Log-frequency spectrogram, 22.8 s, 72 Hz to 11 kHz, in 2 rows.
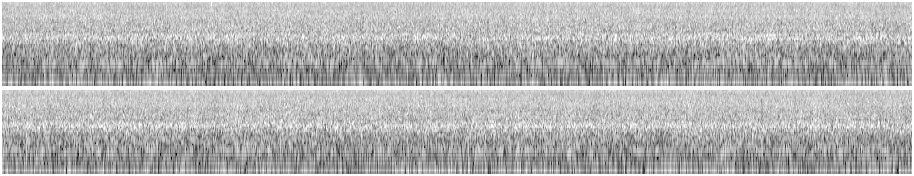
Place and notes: water level regulation between nearby Karpfenteich pond and Lietzengraben ditch, sound of water flowing through the pipe
(Sony PCM D50)
Deutschland, 23 January, ~14:00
